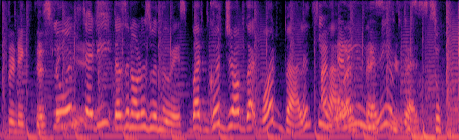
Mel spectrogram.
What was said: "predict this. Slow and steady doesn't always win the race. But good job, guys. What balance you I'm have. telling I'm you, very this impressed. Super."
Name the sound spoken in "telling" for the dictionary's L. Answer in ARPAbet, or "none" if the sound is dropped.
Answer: none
